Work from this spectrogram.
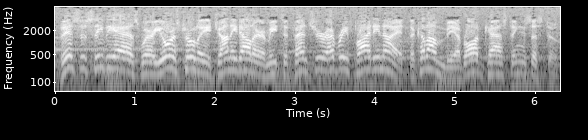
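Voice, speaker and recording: A man's voice: high voice, lively intonation, brisk. An American man reading scripted announcements in the style of a 1950s network radio announcer. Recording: muffled vintage radio broadcast, music behind. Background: music.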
